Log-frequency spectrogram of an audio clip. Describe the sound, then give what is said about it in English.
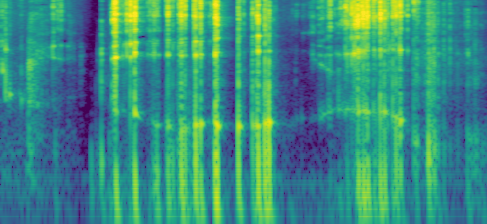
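A Miss Vicky's potato chip is bitten and chewed, giving a quick run of loud, sharp, dry crunches, a brief pause, then a denser stretch of crackly munching. No one speaks. “Yeah, the crunch is real. Like, here, let's listen to that.”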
